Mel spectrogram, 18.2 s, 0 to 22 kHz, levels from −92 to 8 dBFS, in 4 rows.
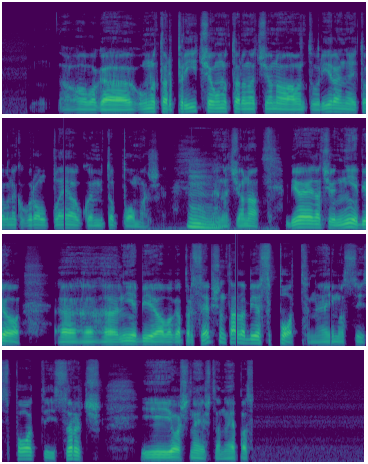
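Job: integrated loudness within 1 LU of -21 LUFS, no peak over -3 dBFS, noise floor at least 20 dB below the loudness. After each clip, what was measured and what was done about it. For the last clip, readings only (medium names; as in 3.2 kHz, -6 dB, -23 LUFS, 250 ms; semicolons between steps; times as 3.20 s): dropouts 3; longest dropout 22 ms; loudness -31.0 LUFS; peak level -13.5 dBFS; loudness target -21.0 LUFS
-> interpolate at 5.32/12.02/13.20 s, 22 ms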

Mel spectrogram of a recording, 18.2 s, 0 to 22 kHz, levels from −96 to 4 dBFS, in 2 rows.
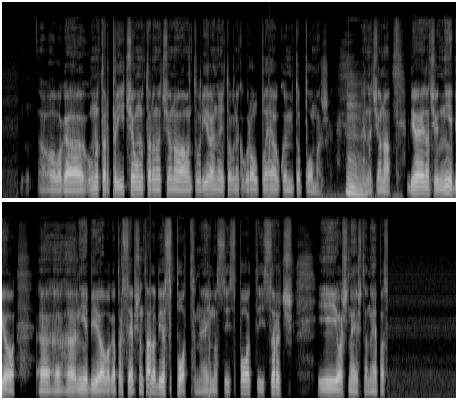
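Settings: dropouts 0; loudness -31.0 LUFS; peak level -13.5 dBFS; loudness target -21.0 LUFS
-> trim +10 dB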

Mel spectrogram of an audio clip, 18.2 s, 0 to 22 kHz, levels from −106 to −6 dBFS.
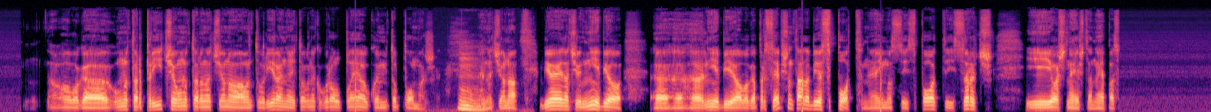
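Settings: loudness -21.0 LUFS; peak level -3.5 dBFS; noise floor -61 dBFS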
